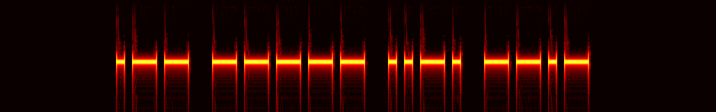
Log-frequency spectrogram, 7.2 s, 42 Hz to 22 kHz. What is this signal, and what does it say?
Morse code, heard as a keyed tone, about 15 wpm, 700 Hz. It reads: W0FQ
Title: USA Call Signs - 4 Characters - 3x Character Spacing - 15wpm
